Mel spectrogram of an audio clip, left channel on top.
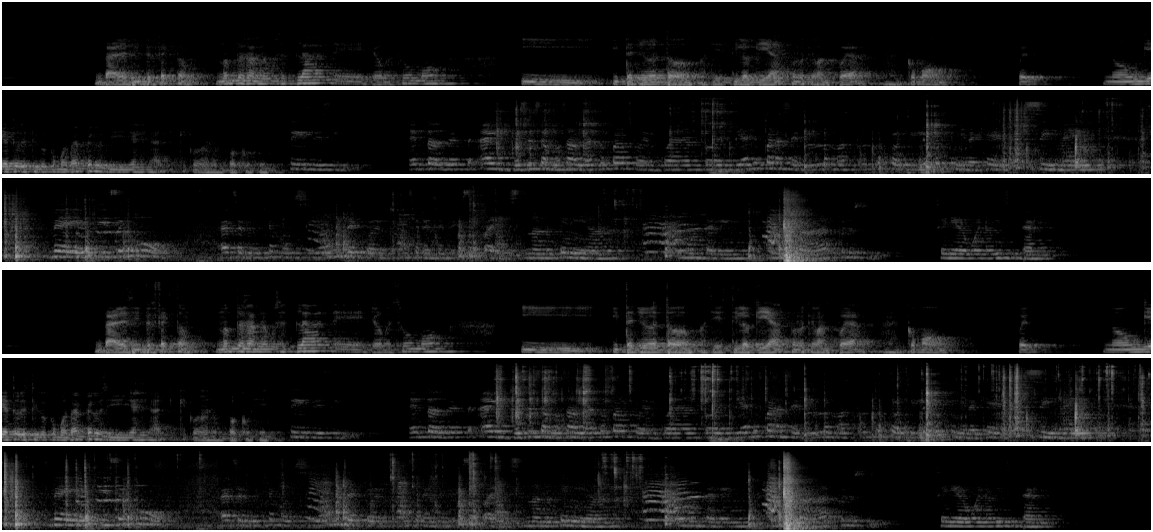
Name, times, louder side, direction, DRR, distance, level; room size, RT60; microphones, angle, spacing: voice 1, 0.9-1.9 2.1-4.9 5.2-9.5 10.2-10.3 11.0-14.2, right 1 dB, 40° right, 6 dB, 4.4 m, -40 dB
voice 2, 14.4-15.0 15.6-21.6 21.8-23.0 23.4-24.6 25.1-29.2 29.7-31.7 32.3-33.4, equal, 10° left, 3 dB, 7.1 m, -45 dB
sound 1, 16.4-31.2, right 5 dB, 70° right, 2.0 m, -39 dB
27.0 x 16.5 x 9.3 m, 0.86 s
head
